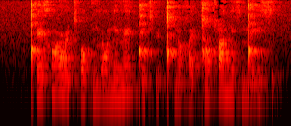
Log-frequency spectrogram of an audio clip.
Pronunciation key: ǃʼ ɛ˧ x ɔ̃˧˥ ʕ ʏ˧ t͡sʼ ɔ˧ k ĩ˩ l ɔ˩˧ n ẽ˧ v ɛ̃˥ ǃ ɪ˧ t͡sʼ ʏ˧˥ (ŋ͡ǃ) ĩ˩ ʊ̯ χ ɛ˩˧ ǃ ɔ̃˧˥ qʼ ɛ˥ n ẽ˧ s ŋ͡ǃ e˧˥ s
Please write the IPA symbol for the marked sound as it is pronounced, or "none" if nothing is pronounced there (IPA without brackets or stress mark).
ǃʰ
